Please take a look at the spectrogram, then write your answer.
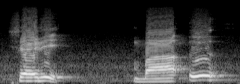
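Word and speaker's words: شربوا: Gusset വരുമ്പോൾ രീ എന്നുള്ള ഉച്ചാരണമാണ്. മളം അരി എന്നൊക്കെ ഉള്ള രാ എന്നുള്ള രി. ഷീന് ഷ റാ രി. എഴുതിയേക്കുന്ന റീ എന്നും പറയേണ്ടത് രീ എന്നും. എഴുതിയേക്കുന്ന റാ റീ എന്നാണ് എഴുതിയേക്കുന്നത്, പറയേണ്ടത് രീ. ഉണ്ടോ?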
